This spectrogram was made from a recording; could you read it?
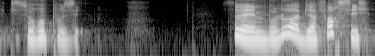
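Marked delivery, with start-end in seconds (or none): none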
